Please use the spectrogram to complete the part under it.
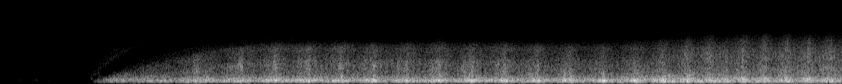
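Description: A helicopter's engine spools up and its rotor beats.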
